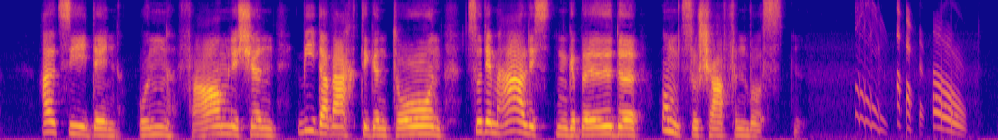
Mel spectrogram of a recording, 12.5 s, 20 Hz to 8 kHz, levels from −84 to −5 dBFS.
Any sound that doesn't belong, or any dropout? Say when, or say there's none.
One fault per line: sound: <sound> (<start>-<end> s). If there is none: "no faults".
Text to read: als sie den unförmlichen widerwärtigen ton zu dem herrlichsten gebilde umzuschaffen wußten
sound: chirp (10.7-12.1 s)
